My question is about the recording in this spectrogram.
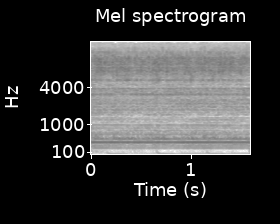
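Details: Saeco Incanto HD8911/09 espresso machine after burnt control board replaced and reassembly from owner's disassembly, first coffee: steady, even pump hum holding one pitch throughout, no rattles or surging; healthy brew cycle.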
